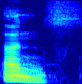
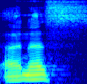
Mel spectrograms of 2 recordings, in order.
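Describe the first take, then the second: First: The name has one syllable, ans. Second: The name has two syllables, a-nas. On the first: The speaker calls it wrong. "न कि अंस" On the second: The speaker calls it right. "ये लफ्ज़ है अनस"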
